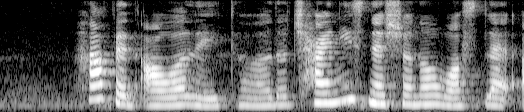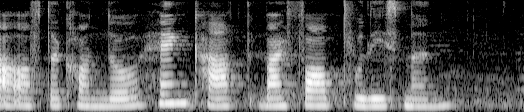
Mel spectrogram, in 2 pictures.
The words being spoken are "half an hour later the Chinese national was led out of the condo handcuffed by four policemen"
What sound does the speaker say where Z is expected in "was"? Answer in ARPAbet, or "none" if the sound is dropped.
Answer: S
